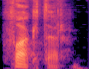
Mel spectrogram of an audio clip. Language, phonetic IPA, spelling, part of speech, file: Russian, [ˈfaktər], фактор, noun, Ru-фактор.ogg
- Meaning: 1. factor (significant influence) 2. factor 3. factor, factotum, agent, broker (doer, maker)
